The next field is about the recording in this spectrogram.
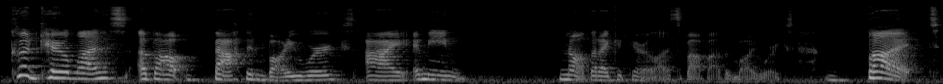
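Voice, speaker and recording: A woman in her early twenties chatting casually to viewers in a vlog, full of ums and likes, getting excitable about things she loves. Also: on the high side, slight background noise. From born in Libya, Filipino. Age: 20s. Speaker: YouTuber.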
